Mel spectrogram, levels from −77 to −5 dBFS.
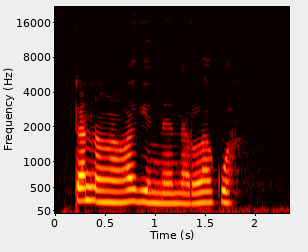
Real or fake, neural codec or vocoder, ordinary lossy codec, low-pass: fake; vocoder, 44.1 kHz, 128 mel bands, Pupu-Vocoder; none; none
